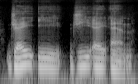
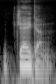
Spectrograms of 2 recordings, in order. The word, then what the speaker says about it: Jegan: the sort of mint-colored Jegan, or Jagan. This one is decently straightforward. That's how I would naturally pronounce that based on the way it's written, and that matches the Japanese.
